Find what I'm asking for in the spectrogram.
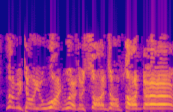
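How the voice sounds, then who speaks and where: This is a put-on character voice with a high pitch. It moves at a fairly slow pace. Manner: loud, bombastic.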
